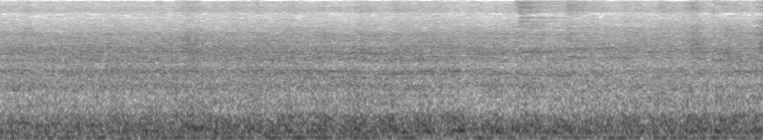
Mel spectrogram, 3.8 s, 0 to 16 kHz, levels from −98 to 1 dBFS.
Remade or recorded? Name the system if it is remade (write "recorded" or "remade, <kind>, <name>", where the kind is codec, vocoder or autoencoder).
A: remade, vocoder, BigVGAN v2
